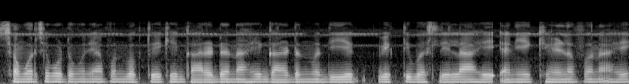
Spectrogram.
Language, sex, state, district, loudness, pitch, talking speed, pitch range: Marathi, male, Maharashtra, Aurangabad, -18 LUFS, 115 Hz, 180 wpm, 115-120 Hz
